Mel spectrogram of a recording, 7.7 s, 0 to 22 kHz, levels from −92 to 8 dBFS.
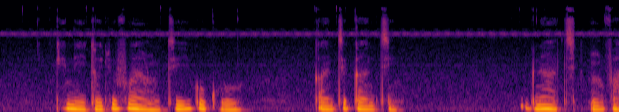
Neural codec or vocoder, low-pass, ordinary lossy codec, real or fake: none; 19.8 kHz; MP3, 64 kbps; real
